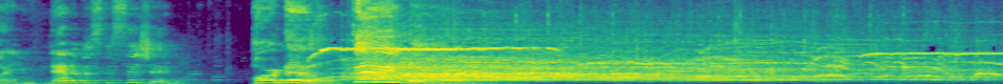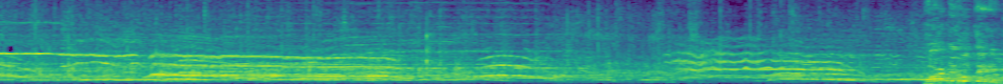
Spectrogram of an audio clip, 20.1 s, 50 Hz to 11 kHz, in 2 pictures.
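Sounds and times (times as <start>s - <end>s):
individual shouts: 2.6s - 5.2s
crowd cheering: 2.6s - 20.0s.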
